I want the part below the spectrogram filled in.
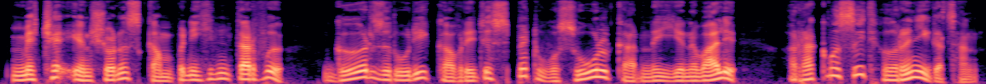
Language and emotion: Kashmiri, surprised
